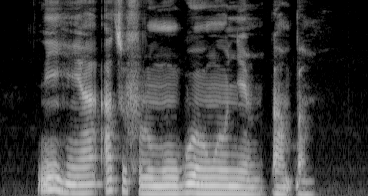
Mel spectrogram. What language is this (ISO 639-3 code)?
ibo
